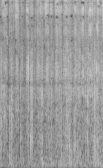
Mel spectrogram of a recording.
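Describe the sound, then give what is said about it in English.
A wax-coated paper bag of Six Gun chili spice mix is shaken steadily for about two seconds, giving a bright, crinkly rustle in quick, uneven bursts, fairly loud and with no talking. “I won't say it's a wax bag, but it is paper. It's kind of wax coated, sort of. And I'll shake it.”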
